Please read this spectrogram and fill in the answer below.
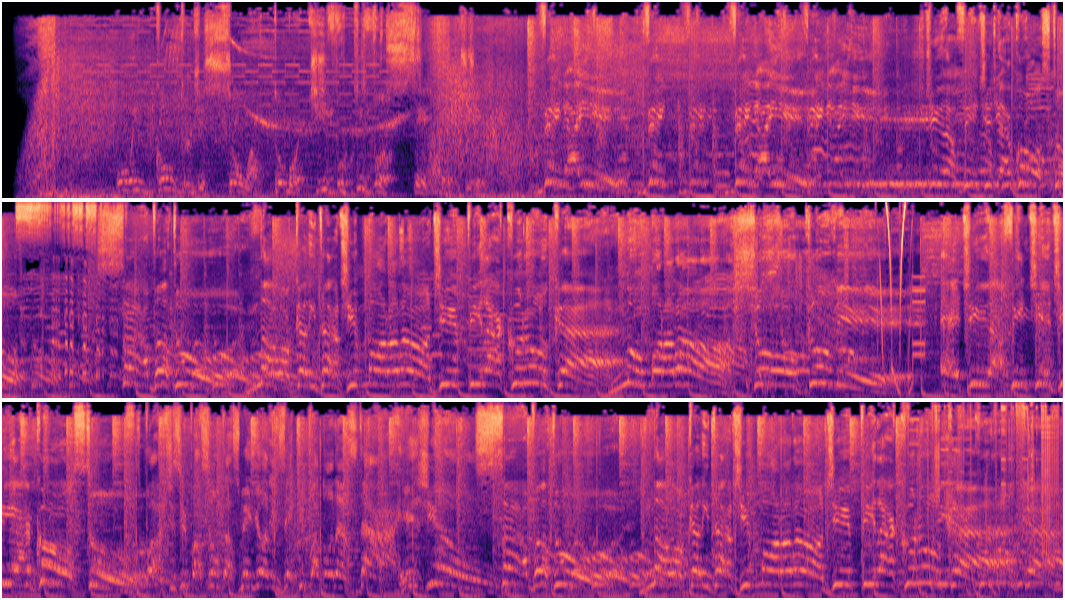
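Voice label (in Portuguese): Voz Jovem, Masculino, Português - Brasileiro; Encontro de Som Automotivo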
